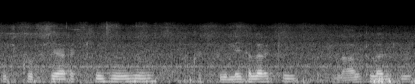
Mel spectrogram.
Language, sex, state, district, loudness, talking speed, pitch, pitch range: Hindi, male, Uttar Pradesh, Lucknow, -18 LUFS, 160 wpm, 125 Hz, 115-135 Hz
